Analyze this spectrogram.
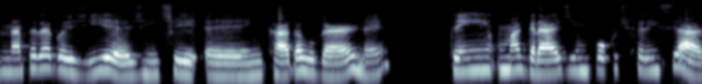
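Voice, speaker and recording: The pace of this woman's speech is very slow. She has a medium pitch that varies in an ordinary way. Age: 20s. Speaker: pedagogy student. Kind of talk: casual interview.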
